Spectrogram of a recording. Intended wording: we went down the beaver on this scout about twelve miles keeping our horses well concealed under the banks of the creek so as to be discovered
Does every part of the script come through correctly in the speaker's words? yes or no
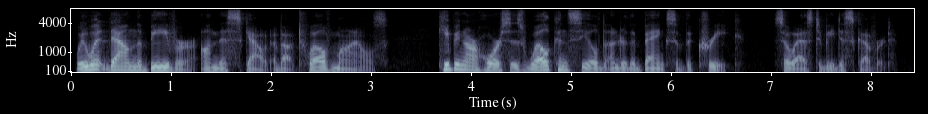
yes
